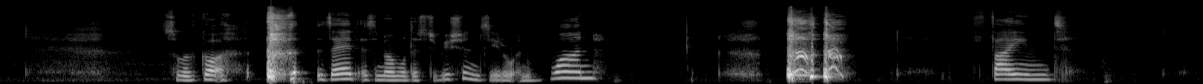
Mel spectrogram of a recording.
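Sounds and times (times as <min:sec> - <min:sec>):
intake of breath: 0:00.2 - 0:01.5, 0:07.2 - 0:07.7
person coughing: 0:02.6 - 0:03.1, 0:07.9 - 0:08.6.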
